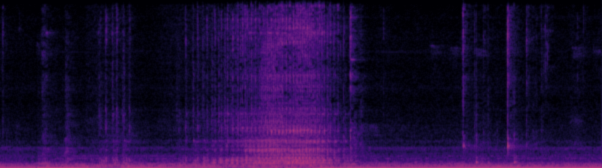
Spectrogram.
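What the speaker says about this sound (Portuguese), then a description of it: "Eu vou passar o overlock aqui de novo, ó." Overlock serger running steadily as it stitches bikini fabric, a continuous close mechanical hum with a faster, louder burst of stitching near the middle, with no talk.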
